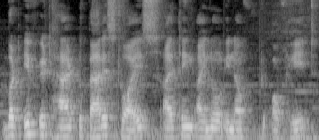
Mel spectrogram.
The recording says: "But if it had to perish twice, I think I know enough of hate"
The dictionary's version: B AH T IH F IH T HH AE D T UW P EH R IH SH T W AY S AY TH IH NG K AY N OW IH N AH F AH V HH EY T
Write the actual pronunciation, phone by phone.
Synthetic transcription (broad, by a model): B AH T IH F IH T HH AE D T UW P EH R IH S T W AY S AY T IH NG K AY N OW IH N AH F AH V HH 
